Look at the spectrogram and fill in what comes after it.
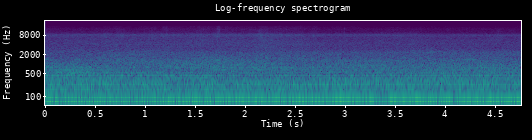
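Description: PNR commuter train running, heard from inside the passenger car: a steady low hum under an even rumble of running noise.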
